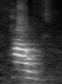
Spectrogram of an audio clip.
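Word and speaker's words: thought: और थाउट, थाउट में भी जी एच का साउंड नहीं हो रहा।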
